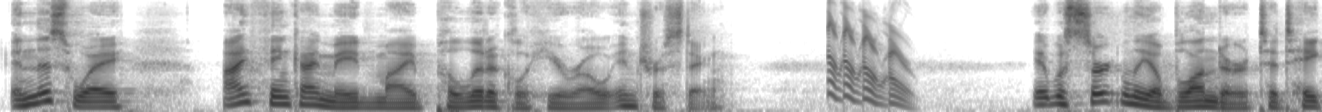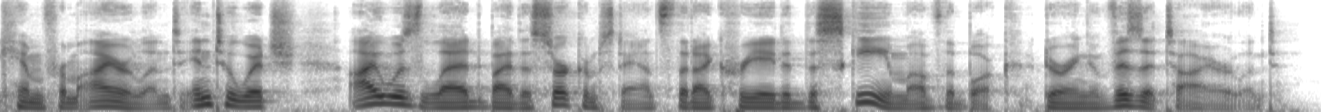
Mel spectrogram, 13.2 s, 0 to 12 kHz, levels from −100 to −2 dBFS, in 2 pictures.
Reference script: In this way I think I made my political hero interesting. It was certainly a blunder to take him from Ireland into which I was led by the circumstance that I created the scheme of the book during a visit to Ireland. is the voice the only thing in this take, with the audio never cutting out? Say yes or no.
no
